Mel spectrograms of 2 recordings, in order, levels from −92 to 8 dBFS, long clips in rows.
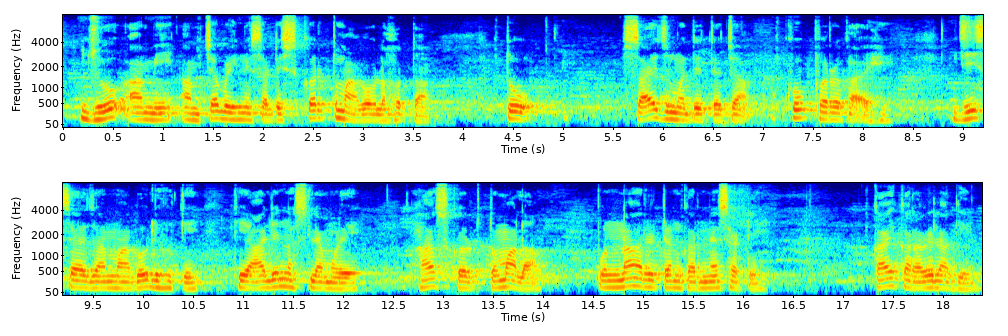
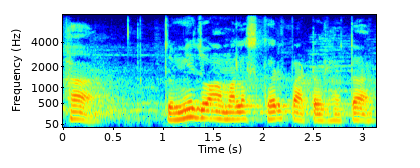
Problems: continuous background conversations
